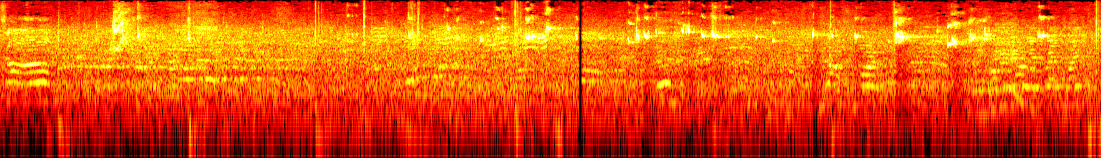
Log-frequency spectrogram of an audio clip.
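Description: Basketball game sound from the court: a ball being dribbled on the hardwood floor, with short high squeaks scattered through, over a steady murmur of the arena crowd.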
